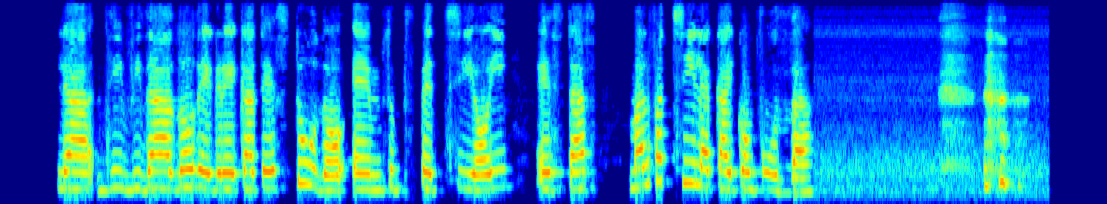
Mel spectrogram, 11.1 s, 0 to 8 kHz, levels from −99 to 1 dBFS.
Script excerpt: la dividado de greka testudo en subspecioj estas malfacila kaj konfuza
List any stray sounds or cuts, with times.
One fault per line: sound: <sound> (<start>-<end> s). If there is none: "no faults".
sound: laugh (9.4-10.3 s)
